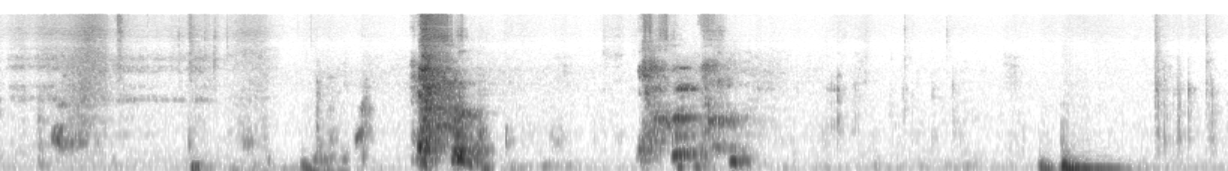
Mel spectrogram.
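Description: Several harsh coughs come in separate bursts, with a few stronger fits spaced by short quiet gaps and some smaller throat noises between them; nobody speaks.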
